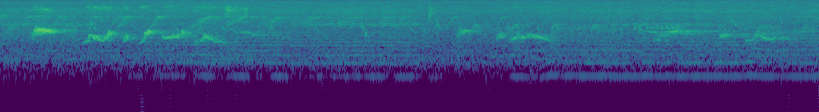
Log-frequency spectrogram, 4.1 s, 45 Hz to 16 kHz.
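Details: Decoy red-whiskered bulbul singing at a trapping site at Chùa Hương, 24 March, to draw in wild bulbuls: a burst of lively chirps and twittered whistles, then softer distant phrases against a faint steady hum.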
